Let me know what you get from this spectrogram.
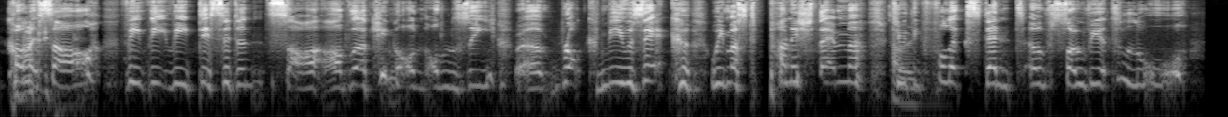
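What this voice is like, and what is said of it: Weak put-on German accent. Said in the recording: “a Gapes voice and a German accent ... It's not very German. ... The German didn't come through so much.”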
